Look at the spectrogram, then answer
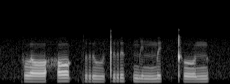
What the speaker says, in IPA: k l ɔː˩˦ h ɔː˦˥ k̚ p r uː˨˩ t r ɯ˥˩ k̚ m i˧ n m e˥˩ k̚ tʰ o˦˥ n

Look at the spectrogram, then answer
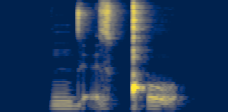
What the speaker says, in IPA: n d ɛ̰ z ǃʰ o

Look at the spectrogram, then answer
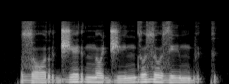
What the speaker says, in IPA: z ɔ r d͡ʒ e r n ɔ d͡ʒ i n d o z o z i m b ɪ k

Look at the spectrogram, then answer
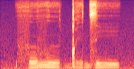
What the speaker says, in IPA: f ɵ v ɯː ɡ͡ǃ ɪ d͡z iː

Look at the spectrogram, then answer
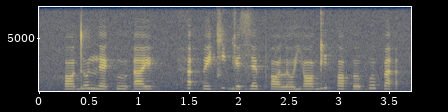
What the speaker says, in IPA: h ɔ˨ d o˦ n ɛ˨ k u˨ ʔ a˨ ɪ̯ | h ä˦ ʔ p e˨ t͡ɕ i˦˨ ɡ e˨ z ɛ˦ pʰ ɔ˨ l o˨ j ɔ˨ ɡ i˦˨ h ɔ˨ h o˨ p o˦ p ä˦ ʔ

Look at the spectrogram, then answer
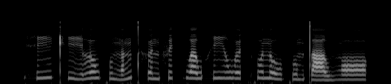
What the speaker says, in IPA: h iː˨˧ kʰ iː˨˩ l o˧ w kʷ ɪ˨˩ ŋ ɐ˨˥ ŋ t̪ʰ ɵ˨ n f ɪ˧ k̚ w ɐ˧ w h iː˧ w ɵ˧ t̚ kʷ ɐ˥ n o˧ w kʷ ɐ˧ m t̪ aː˨ w ŋ ɔː˧ k̚

